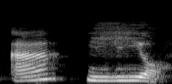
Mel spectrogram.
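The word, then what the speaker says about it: aglio: যেমন হচ্ছে আ লিও, হ্যাঁ, আ লিও, আ লিও না, আ লিও অর্থাৎ হচ্ছে রসুন।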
